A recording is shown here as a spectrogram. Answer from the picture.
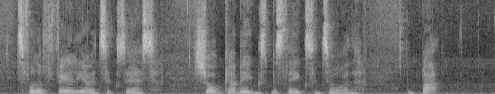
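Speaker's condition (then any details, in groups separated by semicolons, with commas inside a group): Motor neuron disease; no tracheotomy, refuses tracheotomy revival since it would end speech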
